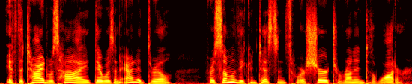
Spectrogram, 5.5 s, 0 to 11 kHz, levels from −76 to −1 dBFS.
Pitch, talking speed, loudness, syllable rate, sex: 220 Hz, 240 wpm, -18 LUFS, 5.9 syllables/s, female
